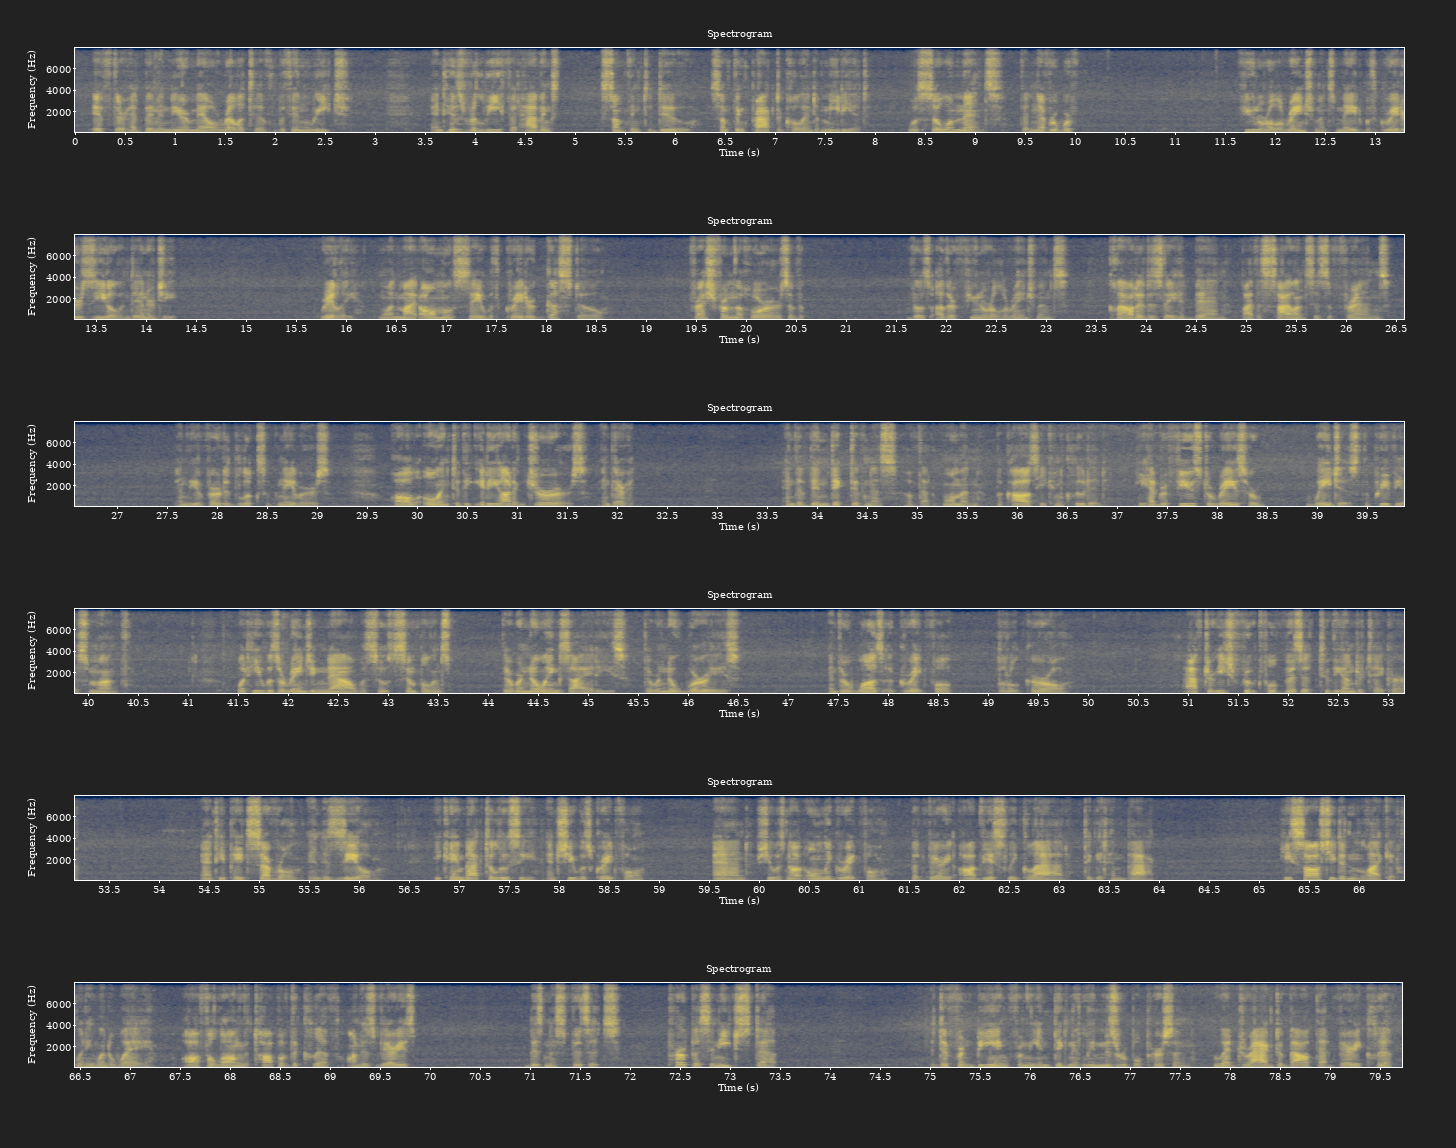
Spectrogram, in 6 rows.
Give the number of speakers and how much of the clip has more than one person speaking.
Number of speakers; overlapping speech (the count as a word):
one, no overlap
